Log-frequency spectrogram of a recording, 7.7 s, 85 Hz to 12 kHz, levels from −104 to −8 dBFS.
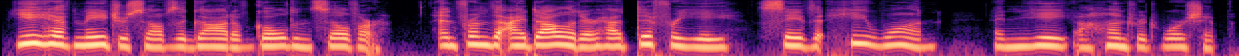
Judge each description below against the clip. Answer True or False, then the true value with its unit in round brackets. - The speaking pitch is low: False (205 Hz)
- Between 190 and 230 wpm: True (200 wpm)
